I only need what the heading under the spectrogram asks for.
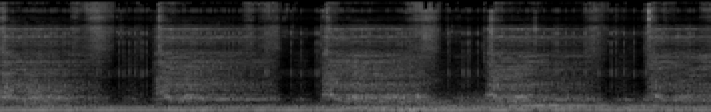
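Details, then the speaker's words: Gas golf cart starter that won't turn over, being rebuilt: bearing spun by hand gives rough gritty scraping in repeated strokes. The bearing is shot and must be replaced. "you hear this? All right, that means the bearing shot."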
